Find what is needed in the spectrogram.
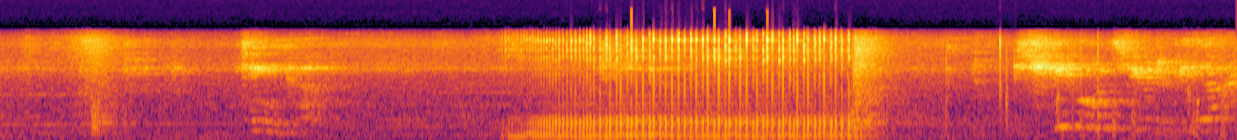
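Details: French bulldog snoring while asleep: a low, rattling, fluttering snore lasting about two seconds, with quieter breaths before and after.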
